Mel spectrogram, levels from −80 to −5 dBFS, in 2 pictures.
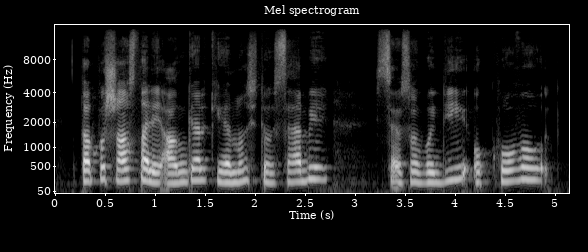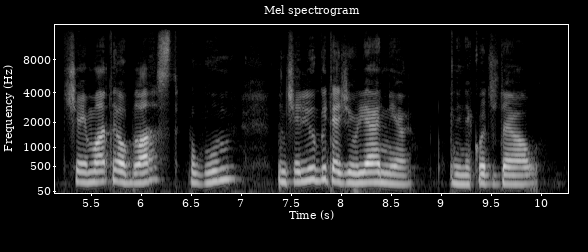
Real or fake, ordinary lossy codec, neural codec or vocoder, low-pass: fake; none; codec, 44.1 kHz, 2.6 kbps, SNAC; 14.4 kHz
